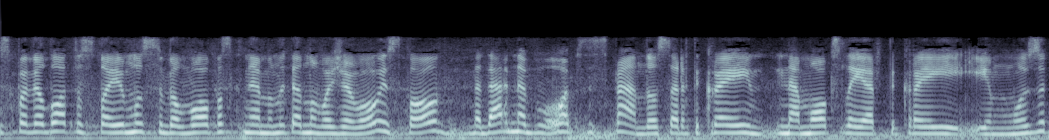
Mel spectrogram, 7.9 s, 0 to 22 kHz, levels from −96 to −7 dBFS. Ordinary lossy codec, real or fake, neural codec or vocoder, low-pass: MP3, 48 kbps; fake; codec, 16 kHz, 2 kbps, FunCodec, trained on LibriTTS, 25 frames a second; 7.2 kHz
